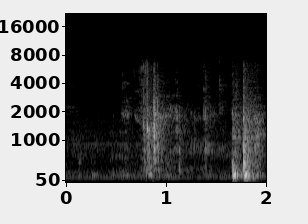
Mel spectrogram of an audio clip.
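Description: Two brief rustling handling noises from a food pouch being picked up and opened, one about a second in and a louder one near the end.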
